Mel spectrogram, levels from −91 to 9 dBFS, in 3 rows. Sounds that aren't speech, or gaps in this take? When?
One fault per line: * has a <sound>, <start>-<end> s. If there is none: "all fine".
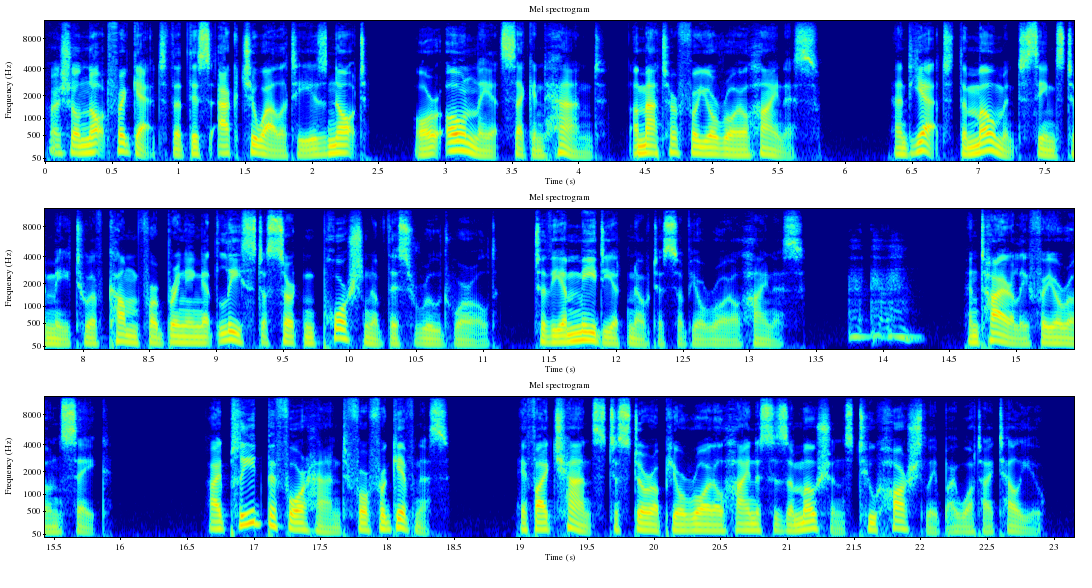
* has a cough, 13.7-14.3 s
